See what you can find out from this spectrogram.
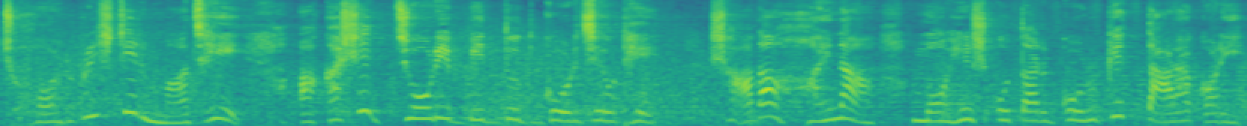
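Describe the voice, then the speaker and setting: Casting: female cartoon narrator, high voice, unhurried and dramatic, expressive range. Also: noisy background.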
